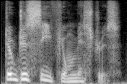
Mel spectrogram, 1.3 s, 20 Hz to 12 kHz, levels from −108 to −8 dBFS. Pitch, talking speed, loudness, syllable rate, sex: 160 Hz, 190 wpm, -20 LUFS, 5.8 syllables/s, male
